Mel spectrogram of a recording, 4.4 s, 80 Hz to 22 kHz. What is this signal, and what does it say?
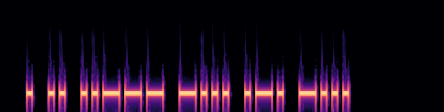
Morse code, heard as a keyed tone, about 21 wpm, 700 Hz. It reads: EI2BRB
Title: DXCC-100 Call Signs - 6 Characters - 22wpm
